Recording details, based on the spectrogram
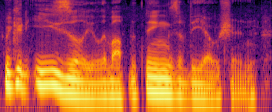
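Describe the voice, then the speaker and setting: Wounded male siren , man acting, audio roleplay: gravelly, damaged throat, swooping delivery, grim mockery. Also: very deep voice, sing-song, brisk, dark tone, heavily acted. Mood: grim, resentful. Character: vengeful wounded male siren, grimly mocking.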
